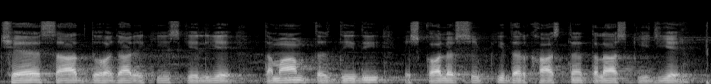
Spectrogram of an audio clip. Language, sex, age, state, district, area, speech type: Urdu, male, 30-45, Bihar, Khagaria, rural, read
